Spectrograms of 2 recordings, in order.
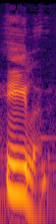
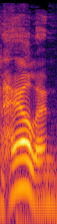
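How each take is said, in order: First: The first vowel sounds like 'ee'. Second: The first vowel sounds like 'eh'. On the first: This is how the woman herself said her name. "she pronounced it Healing" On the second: This is how most people say the name. "that's the way people are going to pronounce it"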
